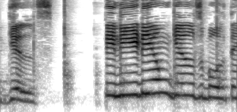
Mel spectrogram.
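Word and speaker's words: ctenidium: Gills टिनीडियम gills बोलते हैं। इसमें सी साइलेंट है। Silent टिनीडियम gills feather like gills.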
